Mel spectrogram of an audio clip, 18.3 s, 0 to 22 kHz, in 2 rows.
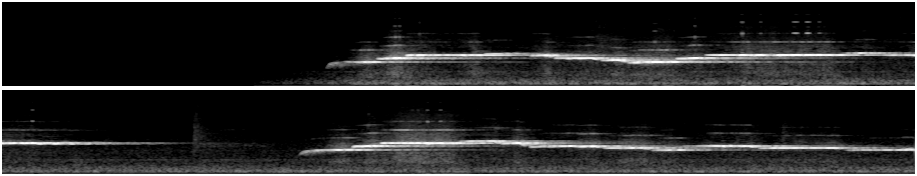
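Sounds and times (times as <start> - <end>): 
person whistling: 3.3 - 11.0, 12.1 - 18.2.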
